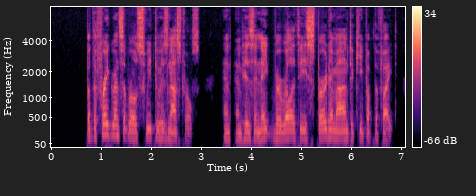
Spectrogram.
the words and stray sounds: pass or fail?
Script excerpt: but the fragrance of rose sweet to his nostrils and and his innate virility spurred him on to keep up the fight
pass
